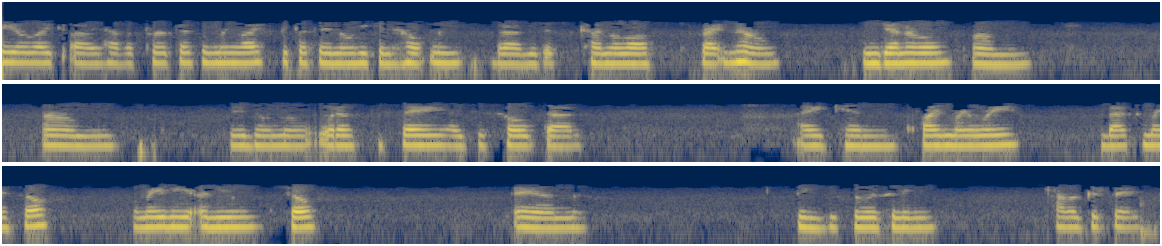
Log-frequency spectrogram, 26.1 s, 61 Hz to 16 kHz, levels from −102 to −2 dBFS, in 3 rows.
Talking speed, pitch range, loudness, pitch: 145 wpm, 200-215 Hz, -24 LUFS, 210 Hz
